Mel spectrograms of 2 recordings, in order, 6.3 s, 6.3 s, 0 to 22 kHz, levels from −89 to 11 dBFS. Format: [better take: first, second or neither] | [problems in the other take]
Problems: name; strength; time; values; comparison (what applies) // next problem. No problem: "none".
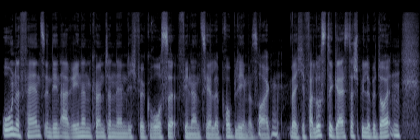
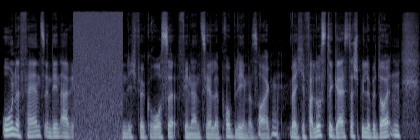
first | audio cutting out; filled with static; at 1 s for 0.5 s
